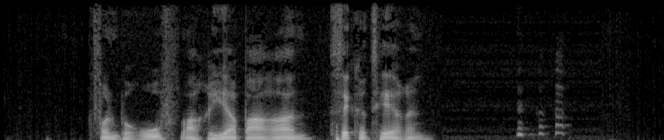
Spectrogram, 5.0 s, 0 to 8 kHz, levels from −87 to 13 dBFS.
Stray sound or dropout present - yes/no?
yes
